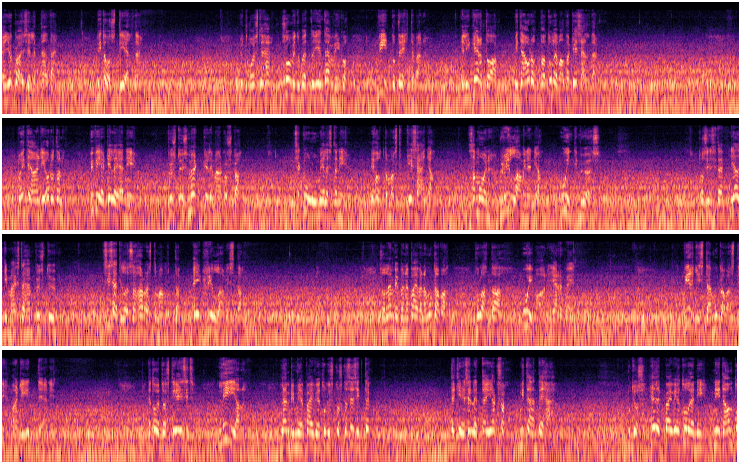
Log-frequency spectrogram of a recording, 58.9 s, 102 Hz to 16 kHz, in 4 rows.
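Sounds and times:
car cabin road drone: 0.0s - 58.9s
low engine hum: 0.0s - 58.9s.

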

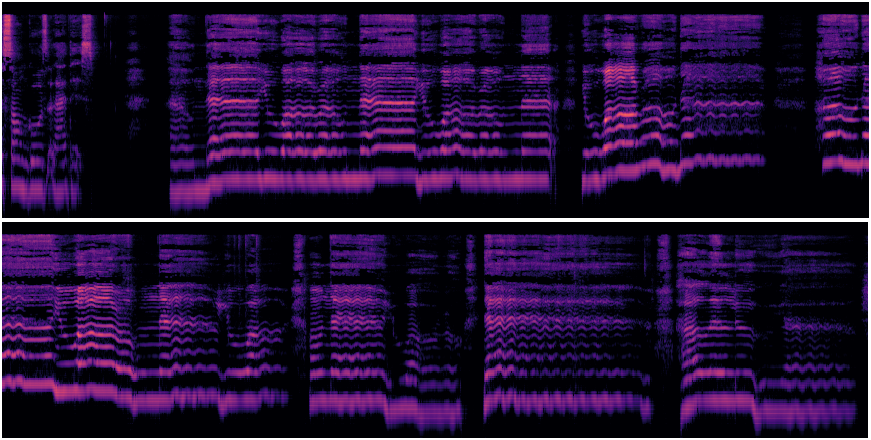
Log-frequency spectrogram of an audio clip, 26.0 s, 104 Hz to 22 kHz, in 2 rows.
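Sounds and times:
woman singing unaccompanied: 2.5s - 11.5s, 12.2s - 26.0s.

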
